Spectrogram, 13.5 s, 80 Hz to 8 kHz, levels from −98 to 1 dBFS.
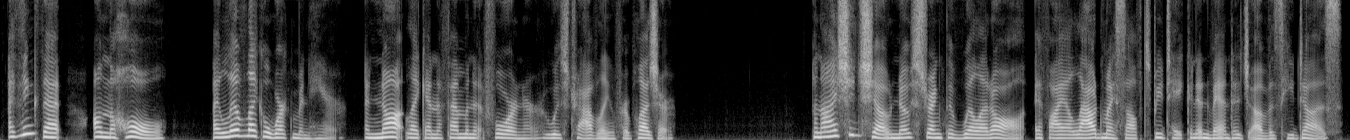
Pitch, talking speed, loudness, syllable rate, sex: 220 Hz, 200 wpm, -19 LUFS, 5.9 syllables/s, female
